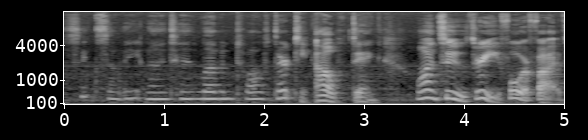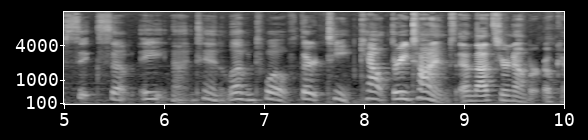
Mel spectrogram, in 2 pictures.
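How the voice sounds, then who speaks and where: A woman talks at a moderate pace, with hardly any pauses. Her tone is animated. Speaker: beading streamer. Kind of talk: casual chat. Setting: live stream. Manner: mumbling at times; chatty and animated.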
